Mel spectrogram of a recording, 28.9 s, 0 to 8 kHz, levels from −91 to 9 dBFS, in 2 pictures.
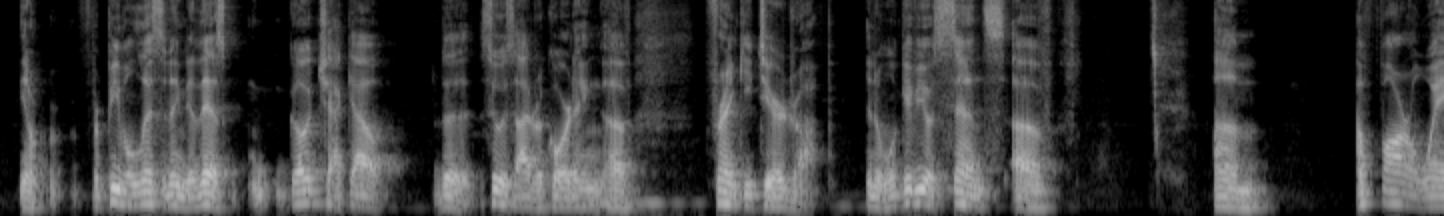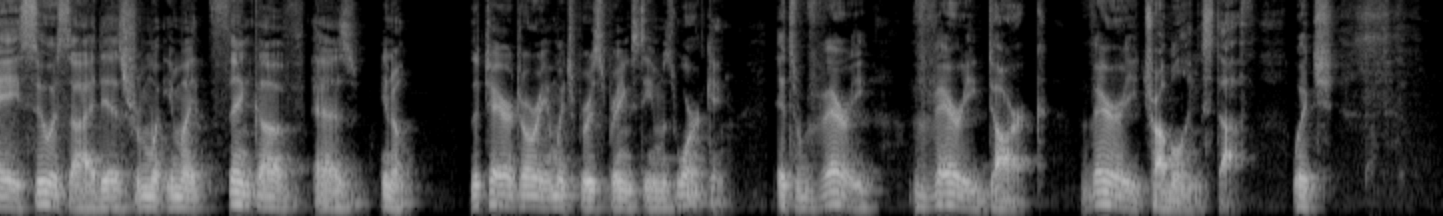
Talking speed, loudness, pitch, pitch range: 115 wpm, -26 LUFS, 100 Hz, 90-115 Hz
